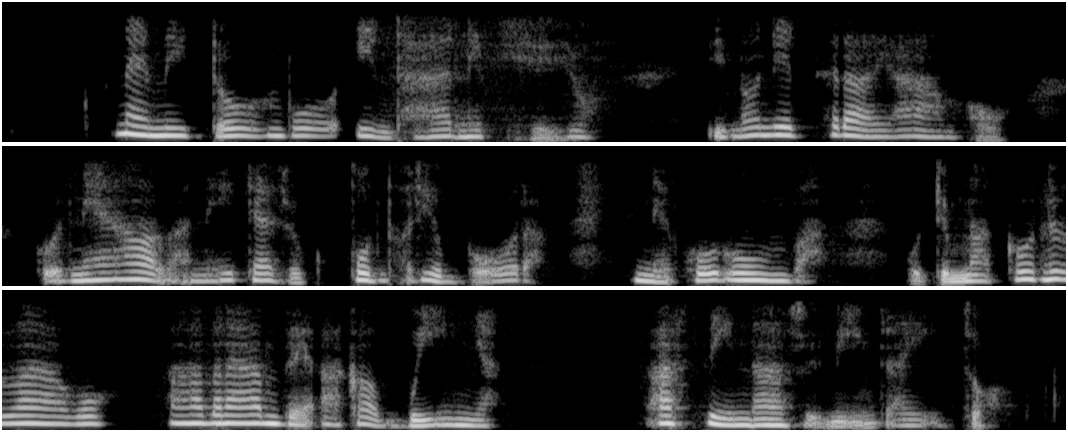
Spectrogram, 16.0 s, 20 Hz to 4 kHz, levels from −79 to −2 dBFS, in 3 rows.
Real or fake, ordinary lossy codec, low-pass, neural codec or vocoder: fake; AAC, 32 kbps; 3.6 kHz; codec, 16 kHz, 0.5 kbps, X-Codec, HuBERT features, trained on LibriSpeech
